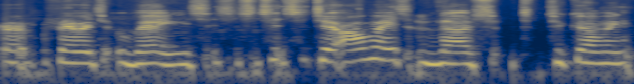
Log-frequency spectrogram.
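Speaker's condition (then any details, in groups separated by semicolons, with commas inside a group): Down syndrome; stutter, brought out by anxiety, learned to control stutter for public speaking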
